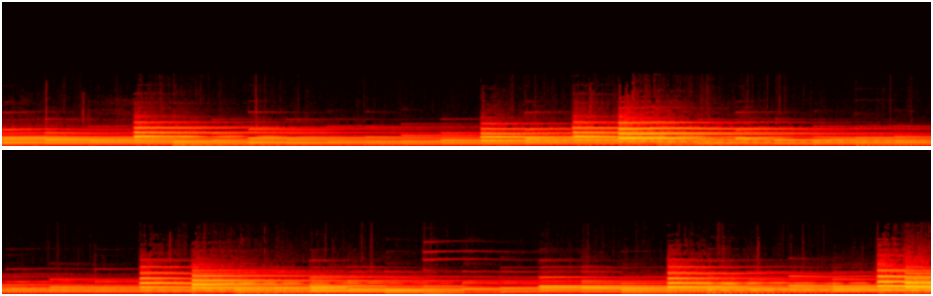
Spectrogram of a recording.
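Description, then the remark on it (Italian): Carillon bells at the Regina Apostolorum sanctuary play Schubert's Ave Maria, a slow, flowing melody, each struck note blooming with bright overtones and a long decaying ring that overlaps the next. The bells play steadily and fairly loud, with no voices. “questo brano qua, che è l'Ave Maria di Schubert, suonata con le campane Carillon, dalla scuola, da Skullmerich, dal santuario Regina Apostolorum.”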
